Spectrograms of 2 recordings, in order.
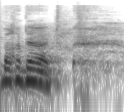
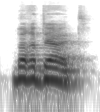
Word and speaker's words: Baghdad: Baghdad, pronounced with a ghain, stumbling from the back of the tongue and the top of the throat, like a gentle gurgle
